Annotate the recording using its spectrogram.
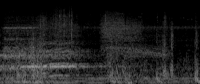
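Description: A gun fires a short burst nearby.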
